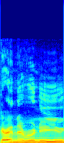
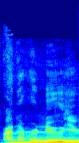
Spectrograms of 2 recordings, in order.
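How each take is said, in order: First: It sounds angry and harsh, like yelling. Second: It sounds sad and heartbroken, gentle.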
